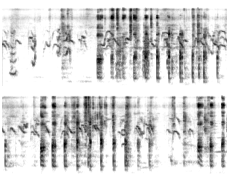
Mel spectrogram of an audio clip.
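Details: Grey francolin chicks giving a dense run of high, short chirps and peeps, several birds overlapping at about three calls per second, with soft clicks and scratchy knocks throughout.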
